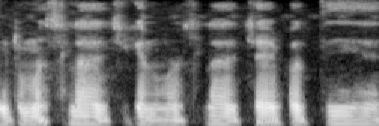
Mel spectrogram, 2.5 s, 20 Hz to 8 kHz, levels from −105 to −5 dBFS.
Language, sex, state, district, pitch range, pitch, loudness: Hindi, male, Bihar, Araria, 85-95 Hz, 90 Hz, -19 LUFS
